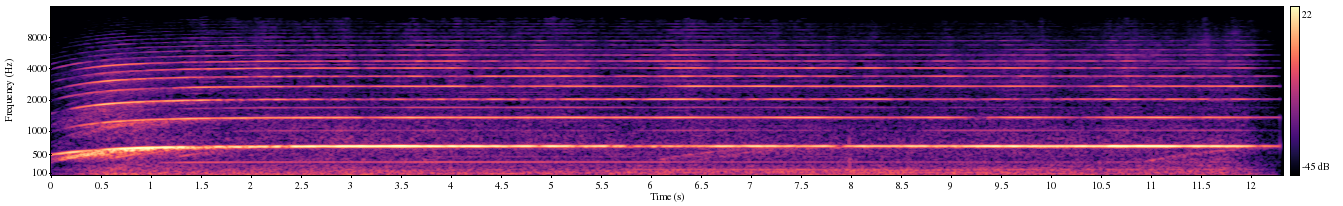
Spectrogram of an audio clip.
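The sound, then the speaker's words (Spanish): A nuclear attack warning siren wails in a long, steady tone that rises at the start and holds its pitch, harmonic-rich and loud throughout, with no voices present. “Advertencia de ataque nuclear.”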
